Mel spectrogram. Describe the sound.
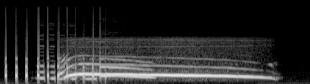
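A caller to a radio show imitates a wolf howl, starting with a few quick rhythmic yips and then swelling into one long, loud, sustained howl that slowly slides down and fades out.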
